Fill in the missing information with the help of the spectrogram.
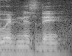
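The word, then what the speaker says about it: Wednesday: वेडनेसडे, कुछ लोग कहते हैं वेडनेसडे, गलत होता है. वेडनेसडे, डी बिल्कुल साइलेंट होता है.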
